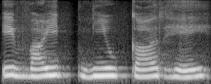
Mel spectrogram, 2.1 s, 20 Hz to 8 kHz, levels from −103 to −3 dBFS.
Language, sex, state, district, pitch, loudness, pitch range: Hindi, female, Uttar Pradesh, Hamirpur, 225 Hz, -23 LUFS, 215-230 Hz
